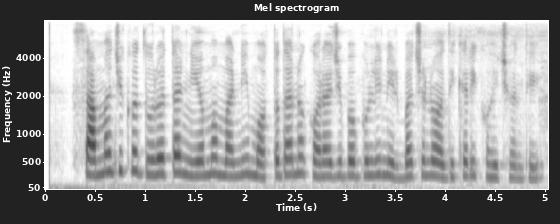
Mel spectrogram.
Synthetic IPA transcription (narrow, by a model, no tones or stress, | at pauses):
samad͡ʒikɔd̪uɾɔt̪anijɔmɔmanimɔt̪ɔd̪anɔkɔɾad͡ʒibɔbuliniɾbat͡ʃɔnɔːd̪ʱikaɾikɔɦit͡ʃʰɔnt̪i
